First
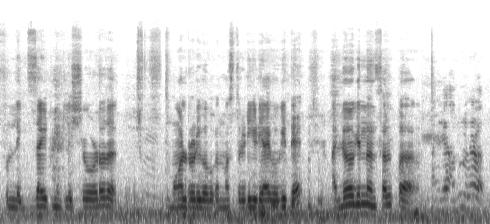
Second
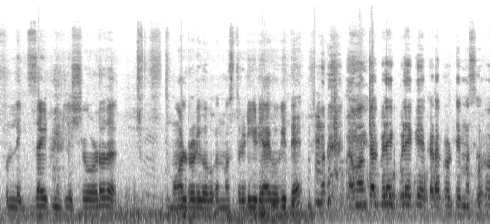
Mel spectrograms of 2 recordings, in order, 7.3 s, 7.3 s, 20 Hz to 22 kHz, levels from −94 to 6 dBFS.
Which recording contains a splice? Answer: second; 1 cut; at 4.8 s

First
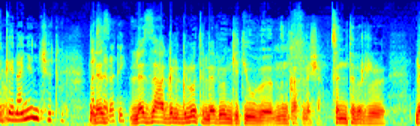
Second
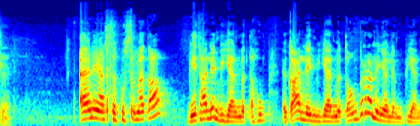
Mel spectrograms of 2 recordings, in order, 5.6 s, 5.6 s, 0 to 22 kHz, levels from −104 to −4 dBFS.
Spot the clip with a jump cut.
first; 1 cut; at 4.4 s

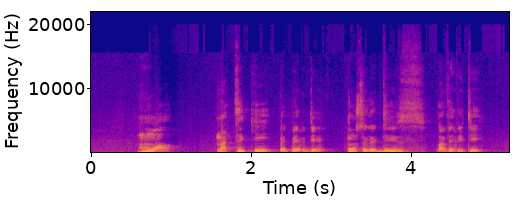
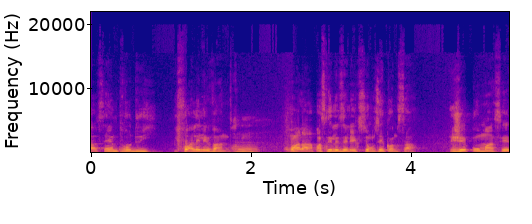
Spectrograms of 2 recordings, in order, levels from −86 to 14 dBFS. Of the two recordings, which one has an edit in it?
first; 1 cut; at 3.0 s

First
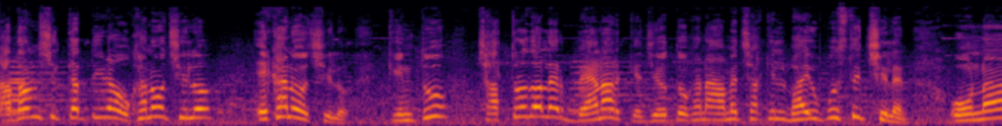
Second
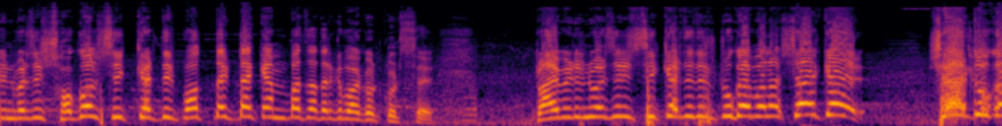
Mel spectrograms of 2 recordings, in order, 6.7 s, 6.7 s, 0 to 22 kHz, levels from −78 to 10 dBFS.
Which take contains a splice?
second; 1 cut; at 3.1 s

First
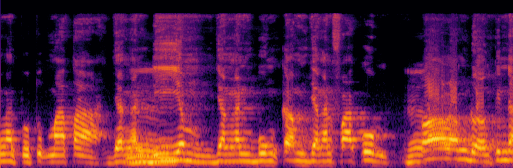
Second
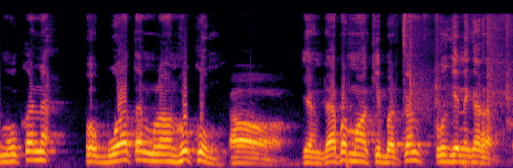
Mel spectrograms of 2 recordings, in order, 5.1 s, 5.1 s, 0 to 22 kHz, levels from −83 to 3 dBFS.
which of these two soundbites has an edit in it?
first; 1 cut; at 4.0 s

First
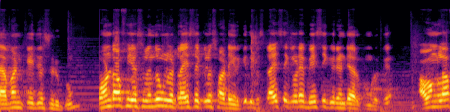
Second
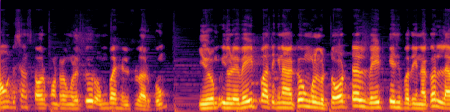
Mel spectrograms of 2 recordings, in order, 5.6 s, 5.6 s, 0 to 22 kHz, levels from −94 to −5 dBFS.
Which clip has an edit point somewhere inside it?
first; 1 cut; at 1.2 s

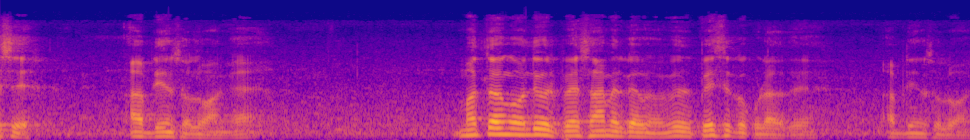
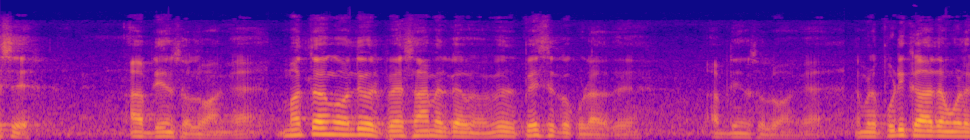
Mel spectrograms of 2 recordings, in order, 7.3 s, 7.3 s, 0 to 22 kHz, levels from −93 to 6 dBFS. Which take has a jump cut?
second; 2 cuts; at 2.0 s, 6.3 s

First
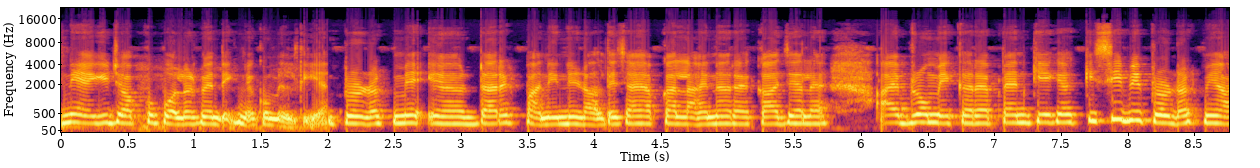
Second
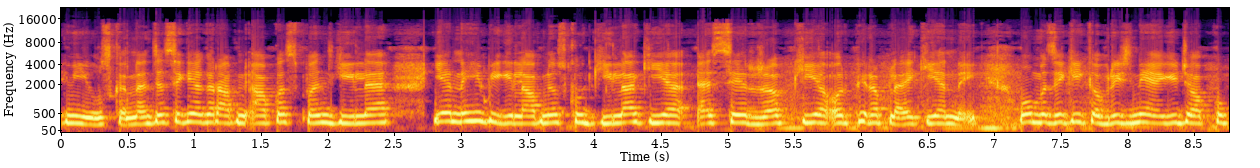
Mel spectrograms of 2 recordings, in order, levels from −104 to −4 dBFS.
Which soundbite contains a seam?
first; 1 cut; at 2.0 s

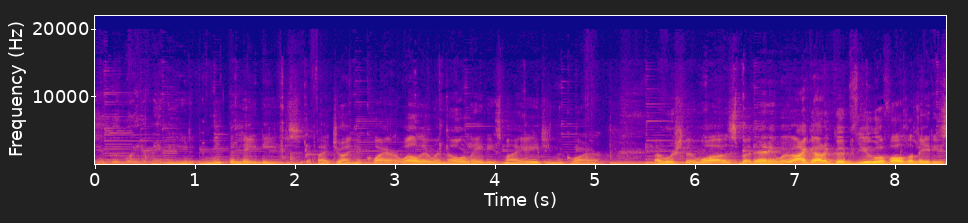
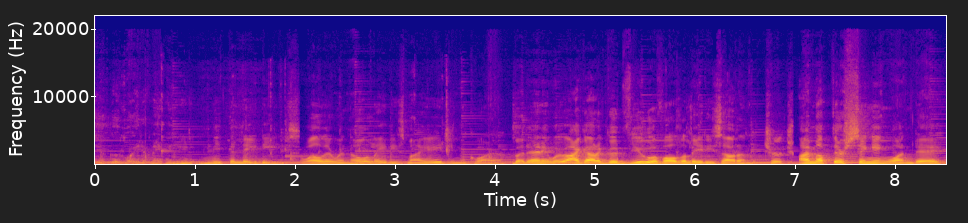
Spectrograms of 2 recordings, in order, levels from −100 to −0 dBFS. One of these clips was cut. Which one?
second; 3 cuts; at 2.1 s, 4.1 s, 6.9 s

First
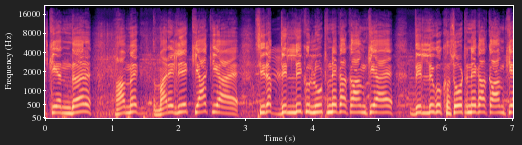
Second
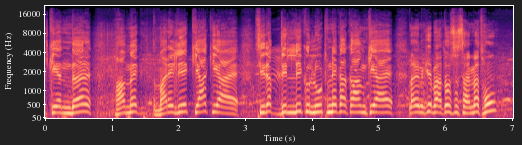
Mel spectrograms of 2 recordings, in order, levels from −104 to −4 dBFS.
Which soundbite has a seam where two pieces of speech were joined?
second; 1 cut; at 5.3 s

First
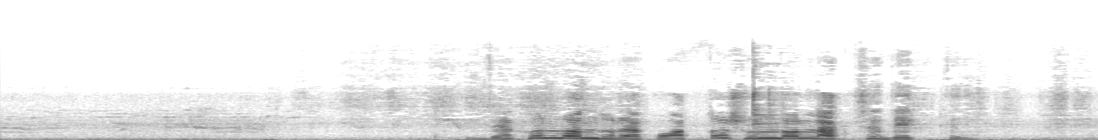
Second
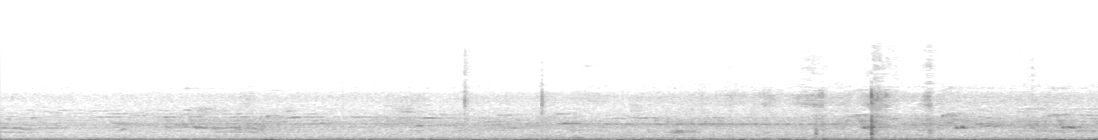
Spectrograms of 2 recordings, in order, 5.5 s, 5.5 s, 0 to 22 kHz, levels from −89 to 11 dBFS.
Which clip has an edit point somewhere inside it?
first; 1 cut; at 1.5 s

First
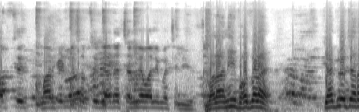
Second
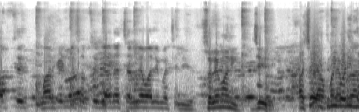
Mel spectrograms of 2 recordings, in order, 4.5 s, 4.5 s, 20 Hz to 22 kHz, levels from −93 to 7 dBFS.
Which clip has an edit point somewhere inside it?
first; 1 cut; at 2.5 s

